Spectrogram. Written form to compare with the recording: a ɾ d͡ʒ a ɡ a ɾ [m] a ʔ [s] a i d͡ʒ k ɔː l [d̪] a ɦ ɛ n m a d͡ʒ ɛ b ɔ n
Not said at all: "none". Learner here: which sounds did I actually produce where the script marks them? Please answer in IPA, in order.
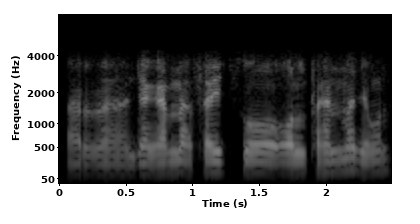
n, s, t̪

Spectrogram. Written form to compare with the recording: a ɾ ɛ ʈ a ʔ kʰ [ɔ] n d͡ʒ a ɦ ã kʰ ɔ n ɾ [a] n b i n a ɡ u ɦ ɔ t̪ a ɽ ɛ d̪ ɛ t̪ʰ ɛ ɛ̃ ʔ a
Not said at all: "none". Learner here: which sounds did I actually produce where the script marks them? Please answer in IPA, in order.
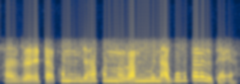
ɔ, a

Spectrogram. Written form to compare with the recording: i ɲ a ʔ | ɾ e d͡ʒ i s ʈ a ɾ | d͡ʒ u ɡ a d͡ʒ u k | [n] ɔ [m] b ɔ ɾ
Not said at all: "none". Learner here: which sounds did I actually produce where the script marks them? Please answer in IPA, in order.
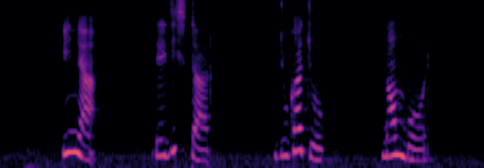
n, m

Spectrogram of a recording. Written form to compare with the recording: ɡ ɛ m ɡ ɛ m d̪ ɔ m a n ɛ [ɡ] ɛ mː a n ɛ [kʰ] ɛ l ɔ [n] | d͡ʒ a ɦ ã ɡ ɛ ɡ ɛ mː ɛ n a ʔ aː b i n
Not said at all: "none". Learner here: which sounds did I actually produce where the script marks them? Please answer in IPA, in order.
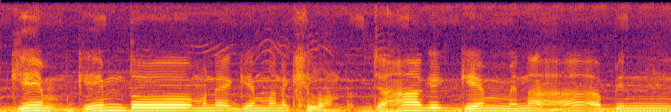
ɡ, kʰ, n

